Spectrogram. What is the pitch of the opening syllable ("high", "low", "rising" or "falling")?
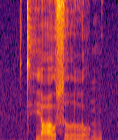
high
